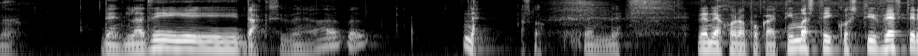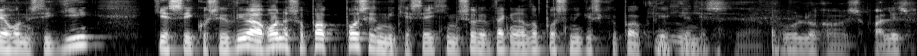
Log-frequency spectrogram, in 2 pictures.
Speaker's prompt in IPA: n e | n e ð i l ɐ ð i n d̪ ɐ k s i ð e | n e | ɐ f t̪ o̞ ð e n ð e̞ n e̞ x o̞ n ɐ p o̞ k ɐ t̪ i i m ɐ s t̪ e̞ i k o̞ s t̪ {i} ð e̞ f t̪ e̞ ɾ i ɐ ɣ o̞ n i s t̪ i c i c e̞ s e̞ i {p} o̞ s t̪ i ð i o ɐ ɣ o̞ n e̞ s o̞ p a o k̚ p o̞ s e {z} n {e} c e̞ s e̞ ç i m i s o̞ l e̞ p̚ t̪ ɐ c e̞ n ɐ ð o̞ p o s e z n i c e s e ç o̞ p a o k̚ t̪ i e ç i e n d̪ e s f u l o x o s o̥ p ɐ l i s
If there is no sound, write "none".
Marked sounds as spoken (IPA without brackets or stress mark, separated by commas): i, k, z, i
